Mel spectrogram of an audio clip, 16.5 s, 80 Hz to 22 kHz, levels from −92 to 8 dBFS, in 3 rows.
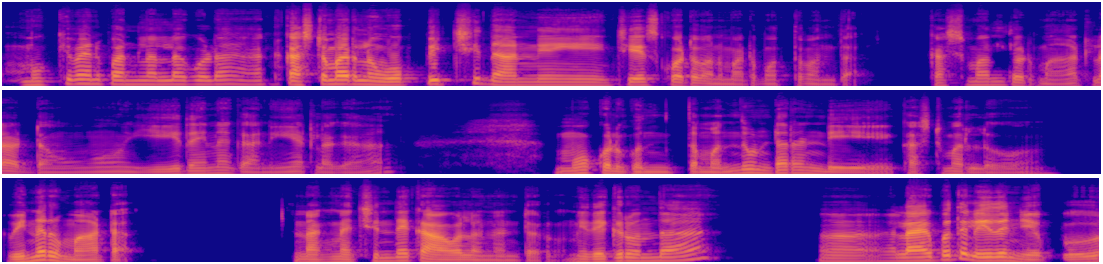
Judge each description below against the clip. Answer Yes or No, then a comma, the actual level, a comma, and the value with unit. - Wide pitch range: Yes, wide, 7.6 semitones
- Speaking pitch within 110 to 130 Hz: No, medium, 140 Hz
